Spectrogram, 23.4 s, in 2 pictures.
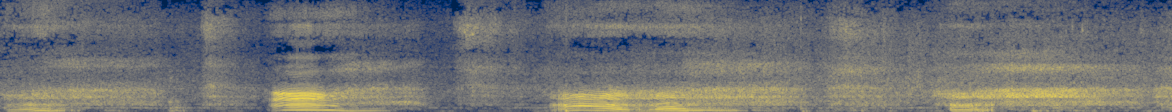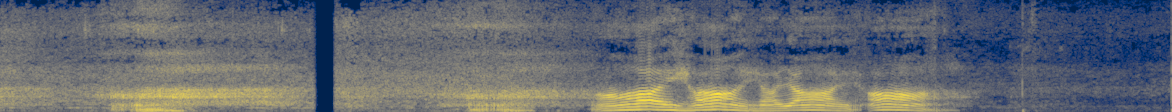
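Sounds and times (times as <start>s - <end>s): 
person moaning: 0.0s - 1.6s, 2.7s - 4.3s, 5.5s - 8.1s, 9.4s - 11.7s, 12.8s - 14.6s, 16.2s - 21.5s.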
